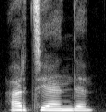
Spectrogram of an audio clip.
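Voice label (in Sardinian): "artziende", lingua sarda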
